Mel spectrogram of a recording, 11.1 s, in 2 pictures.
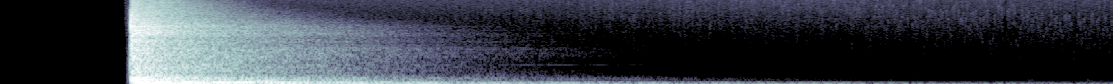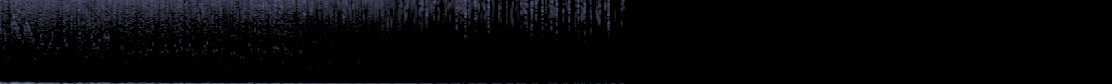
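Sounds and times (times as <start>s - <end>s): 
60 inch taiko drum hit with soft beater from far: 0.7s - 2.6s.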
